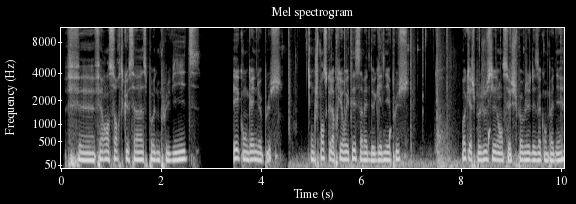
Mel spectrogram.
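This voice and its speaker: A man speaks at a moderate pace in a medium-pitched, somewhat breathy voice with a dark, mellow tone, flat monotone intonation, very even loudness and long, frequent pauses. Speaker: gaming youtuber. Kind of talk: gameplay commentary. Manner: calm; casual.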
